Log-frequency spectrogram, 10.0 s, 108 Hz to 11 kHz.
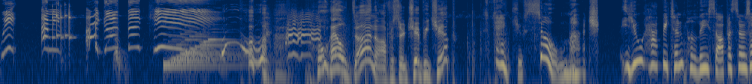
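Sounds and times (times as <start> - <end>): cartoon child's voice exclaiming: 0.0 - 4.4.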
